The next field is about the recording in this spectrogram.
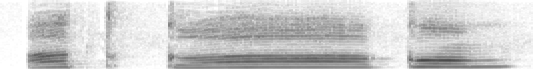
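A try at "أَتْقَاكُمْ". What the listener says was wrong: Make this a little bit rounder, a little bit thicker, this qaf.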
